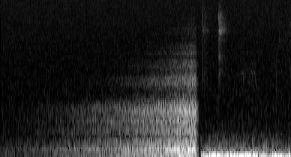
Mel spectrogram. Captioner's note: ascending whooshing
